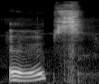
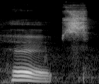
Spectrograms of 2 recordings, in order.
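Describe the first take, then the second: First: The word starts without an h sound. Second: The word starts with an h sound. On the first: This is how Americans say it. "You Americans pronounce herbs as in" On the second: This is how Australians say it. "We pronounce it"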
